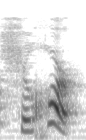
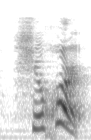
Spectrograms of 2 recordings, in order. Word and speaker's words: 什么时候: 발음 제가 한글로 적어놓은 거 한번 보실까요? 스호올 이렇게 써놨어요. 스호올. 네, 이 스는 동굴 소리를 그냥 이렇게 발음을 해놓은 거죠. 우리나라에 없는 음가여서 그냥 스라고 해놨지만 시, 네, 동굴 소리죠. 권설음. 자, 그 다음에 호우, H-O-U, 호우인데 제가 호올 이렇게 써놨어요. 네, 얼자가 붙어 있지 않지만 이건 역시도 얼화시켜서 발음을 많이 해줘요. 그래서 시홀, 시홀 이렇게 소리를 냅니다.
